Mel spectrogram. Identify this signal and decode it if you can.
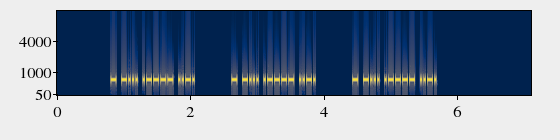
Morse code, heard as a keyed tone, about 42 wpm, 700 Hz. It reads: TB1F TB1F TB1F
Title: DXCC-100 Call Signs - 4 Characters - Repeated 3x - 45wpm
